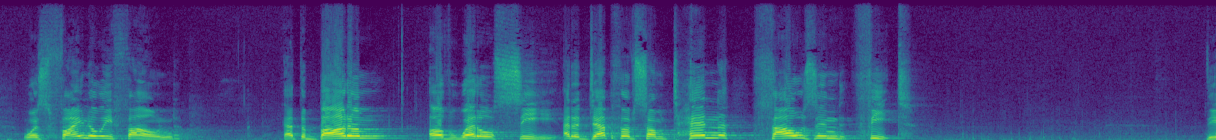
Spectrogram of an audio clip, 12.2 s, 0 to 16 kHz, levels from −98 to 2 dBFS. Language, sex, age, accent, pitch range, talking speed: English, male, 30-49, American, 190-255 Hz, 85 wpm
